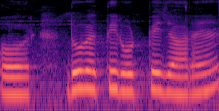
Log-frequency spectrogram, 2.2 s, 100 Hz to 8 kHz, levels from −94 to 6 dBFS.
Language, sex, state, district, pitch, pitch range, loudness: Hindi, female, Bihar, Begusarai, 215 Hz, 195-235 Hz, -27 LUFS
